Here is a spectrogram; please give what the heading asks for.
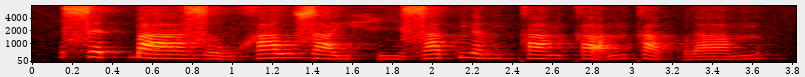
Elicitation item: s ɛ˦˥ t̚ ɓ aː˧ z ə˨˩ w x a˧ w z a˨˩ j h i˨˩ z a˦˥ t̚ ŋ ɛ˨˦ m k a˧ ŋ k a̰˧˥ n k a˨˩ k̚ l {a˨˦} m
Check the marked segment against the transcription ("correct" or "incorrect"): correct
